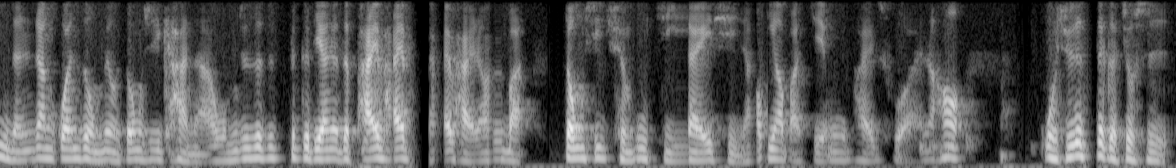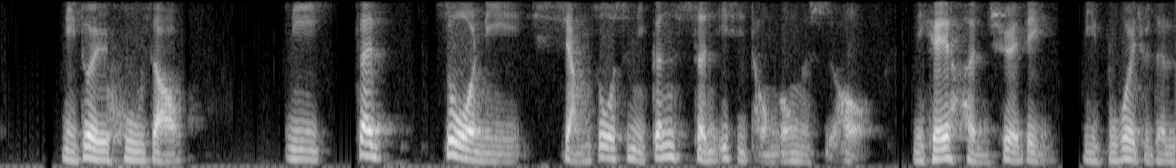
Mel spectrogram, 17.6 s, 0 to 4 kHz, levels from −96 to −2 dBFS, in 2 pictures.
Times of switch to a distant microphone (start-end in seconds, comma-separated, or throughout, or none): none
